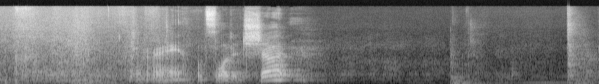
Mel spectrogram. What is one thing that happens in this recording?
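Elevator doors slide open and shut.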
